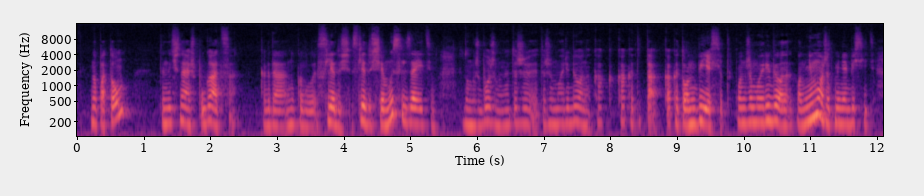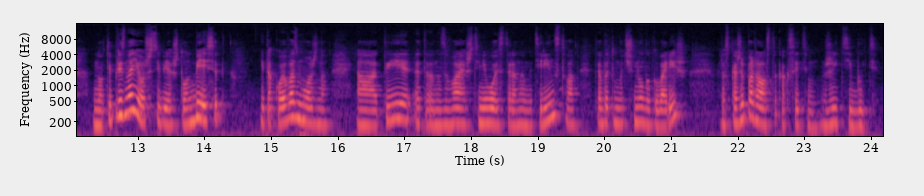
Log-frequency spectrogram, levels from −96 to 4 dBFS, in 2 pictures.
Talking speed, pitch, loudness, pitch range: 180 wpm, 180 Hz, -33 LUFS, 170-195 Hz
